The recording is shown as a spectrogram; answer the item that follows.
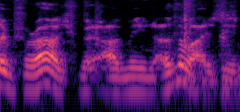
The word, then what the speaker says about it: Farage: Faridge. Why do you say Farage? Because Because he's not Well, isn't that his name? It's Farage.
